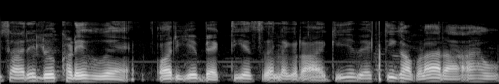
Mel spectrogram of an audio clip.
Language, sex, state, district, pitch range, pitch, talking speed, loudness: Hindi, male, Uttar Pradesh, Jalaun, 130-150 Hz, 145 Hz, 215 wpm, -16 LUFS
